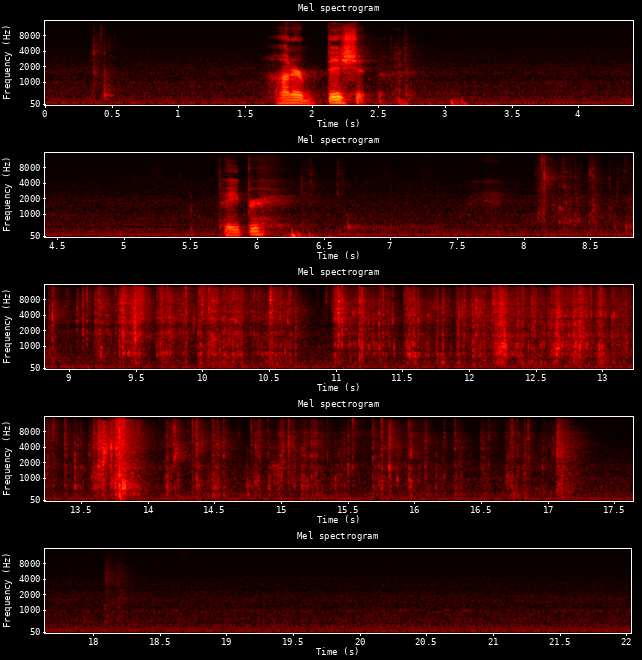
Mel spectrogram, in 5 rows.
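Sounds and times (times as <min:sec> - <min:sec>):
plastic foil wrapper crinkling: 0:08.0 - 0:17.3.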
